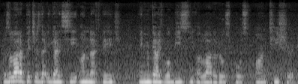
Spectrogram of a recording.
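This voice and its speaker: A man's voice: fairly high pitch, flat delivery, moderate pace, dark tone. A man hosting a casual live podcast in Rasta-style speech, greeting his community with blessings and repeating phrases for emphasis. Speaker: podcast host. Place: moving around while live streaming, away from the mic. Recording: noisy, distant live-stream sound.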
